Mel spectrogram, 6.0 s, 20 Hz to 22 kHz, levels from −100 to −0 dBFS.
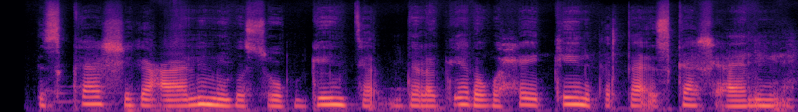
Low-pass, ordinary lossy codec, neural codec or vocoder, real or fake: none; none; codec, 44.1 kHz, 3.4 kbps, Pupu-Codec; fake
